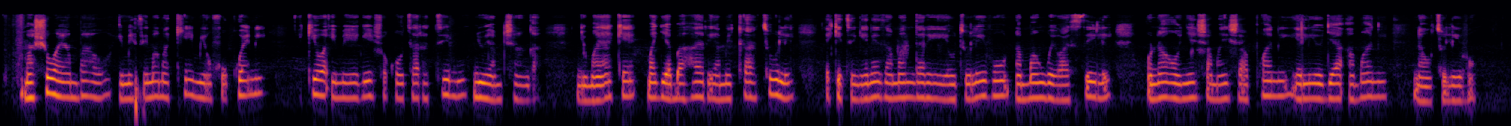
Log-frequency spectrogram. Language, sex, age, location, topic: Swahili, female, 25-35, Mombasa, government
